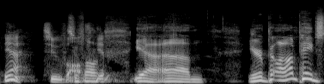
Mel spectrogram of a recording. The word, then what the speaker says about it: Sioux Falls: Sioux Falls.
